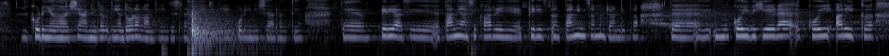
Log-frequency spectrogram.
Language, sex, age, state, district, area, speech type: Dogri, female, 18-30, Jammu and Kashmir, Kathua, rural, spontaneous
